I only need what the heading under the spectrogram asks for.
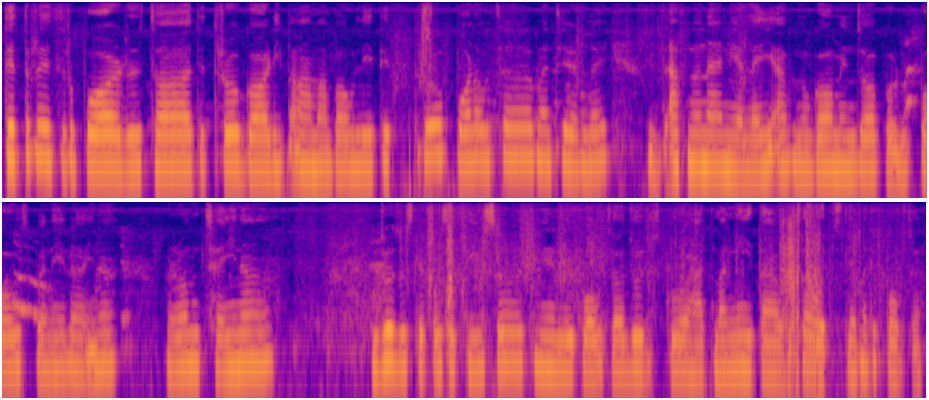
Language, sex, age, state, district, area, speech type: Nepali, female, 18-30, West Bengal, Kalimpong, rural, spontaneous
